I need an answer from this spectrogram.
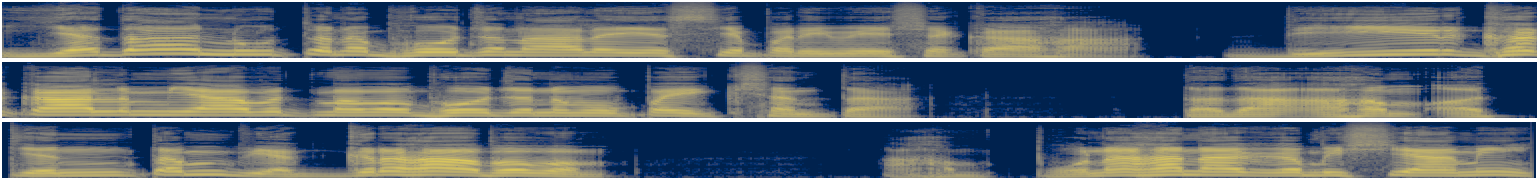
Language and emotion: Sanskrit, disgusted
